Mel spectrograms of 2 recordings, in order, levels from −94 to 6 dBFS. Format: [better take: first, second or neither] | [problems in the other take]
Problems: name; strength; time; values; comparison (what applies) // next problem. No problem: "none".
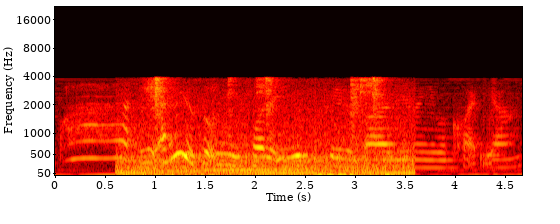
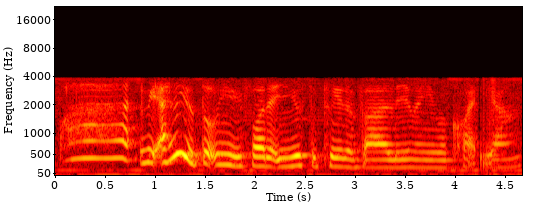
second | background sound (Cutlery, silverware); 2 dB above the speech // room echo; dies away in 0.8 s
